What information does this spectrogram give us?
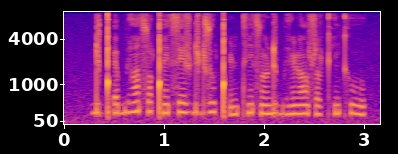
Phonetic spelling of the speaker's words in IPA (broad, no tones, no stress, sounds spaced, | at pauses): ɖ e ǃʼ ɛ bʱ ĩ sˤ u ǃ ẽ s e z ɖ i ɖ z u ǃʼ ẽ ɖ tʰ ĩ s õ ɖ ɘ bʱ ẽ ɭ ẽ ɭ sˤ ɐ ɭ kʰ ĩ kʰ u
